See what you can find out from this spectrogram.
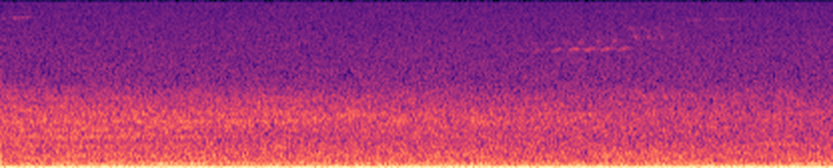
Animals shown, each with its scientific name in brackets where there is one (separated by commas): Golden-crowned Kinglet (Regulus satrapa), Yellow-rumped Warbler (Setophaga coronata)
